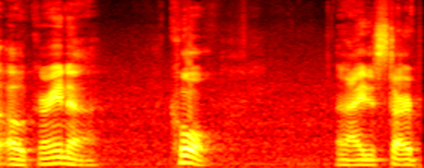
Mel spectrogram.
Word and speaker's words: Ocarina: okarina so here's the true story I always pronounced it Ocarina until I met someone from Nintendo and they kept saying okarina of time and I was like huh and they're like that's actually how you say okarina it's pronounced that way I was like oh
